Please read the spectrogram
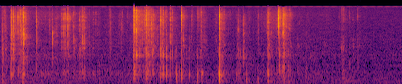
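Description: Foil booster pack wrapper crinkling and tearing as a trading-card pack is opened, in quick crackly bursts that stop about three seconds in.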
